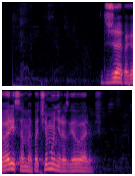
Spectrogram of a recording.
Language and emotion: Russian, angry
